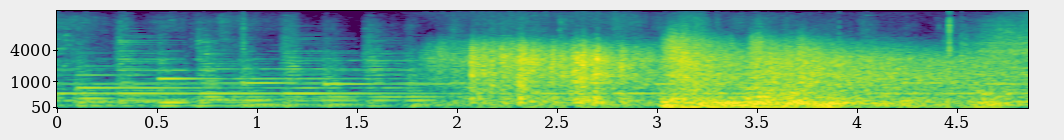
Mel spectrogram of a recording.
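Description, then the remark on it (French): A steady tonal drone gives way to a deep, roaring rumble of thunder that swells suddenly at about two seconds, grows louder a second later, and keeps rolling to the end. “Je craque, j'étincelle, j'allume le ciel, j'allume la terre, je suis l'orage.”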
